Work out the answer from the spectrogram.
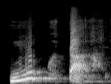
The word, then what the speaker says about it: মুক্তা: যেমন ধর আমি যদি বলি মুক্তা ঠিক আছে যদি আমি বলি ধরো মুখতা উচ্চারণের সুবিধার্থে এর উচ্চারণটা হয় মুকুতা আশা দেখা যাচ্ছে মুখতা থেকে মুকুতা ঠিক আছে তাহলে দেখো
